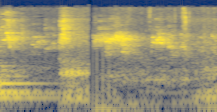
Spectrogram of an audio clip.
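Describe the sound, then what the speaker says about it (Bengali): A pair of small budgerigars and their chicks chirp and twitter in quick, bright bursts close by, with soft chatter continuing between the calls. "এক জোড়া বাজিকার পাখি আছে সবার চেয়ে আলাদা"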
